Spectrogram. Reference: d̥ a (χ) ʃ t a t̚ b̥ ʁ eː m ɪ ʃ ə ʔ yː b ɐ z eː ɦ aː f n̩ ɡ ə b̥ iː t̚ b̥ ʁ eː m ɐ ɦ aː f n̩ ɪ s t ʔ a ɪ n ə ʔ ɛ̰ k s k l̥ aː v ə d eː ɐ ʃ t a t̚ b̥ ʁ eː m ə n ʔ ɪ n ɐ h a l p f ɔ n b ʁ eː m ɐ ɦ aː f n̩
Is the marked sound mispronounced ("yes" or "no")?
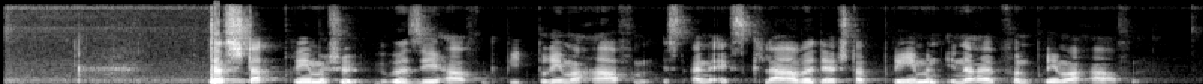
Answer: yes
